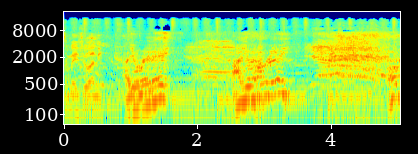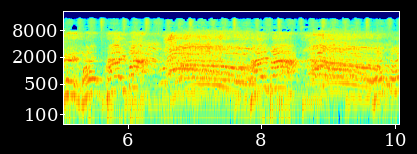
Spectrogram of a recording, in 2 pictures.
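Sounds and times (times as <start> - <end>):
group cheering and shouting: 1.7 - 10.0.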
